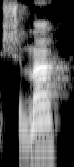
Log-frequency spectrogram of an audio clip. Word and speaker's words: Shema: with an M and the final letter here is the letter ayan which looks like a silent pair of eyes it's a silent letter looks like a silent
